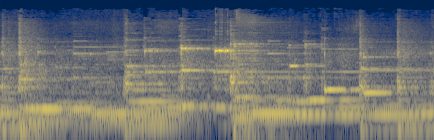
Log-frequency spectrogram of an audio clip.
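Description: Marimba ensemble playing: several concert marimbas striking chords and quick melody notes over a ringing low bass line, with a brief dip in loudness about two seconds in.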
